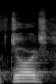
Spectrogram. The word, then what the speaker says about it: Jorge: You know, I don't even know what to say, George. Like, I'm trying to be Team George here. Okay, but you got a name that starts with a J and pronounced with a G.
